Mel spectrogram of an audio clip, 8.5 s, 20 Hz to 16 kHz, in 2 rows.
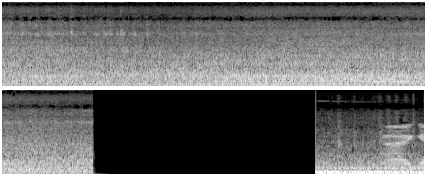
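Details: Cummins ISX diesel truck just after new fuel pump head install for code 559 low fuel rail pressure, cold day: steady low idle clatter about four pulses a second, even until cut off; later no active codes; normal idle.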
